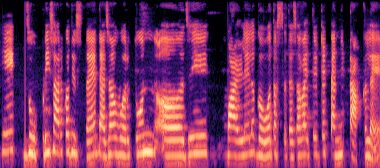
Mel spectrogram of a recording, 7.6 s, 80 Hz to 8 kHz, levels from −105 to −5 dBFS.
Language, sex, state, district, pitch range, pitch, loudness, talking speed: Marathi, female, Maharashtra, Dhule, 235-270 Hz, 250 Hz, -17 LUFS, 135 wpm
